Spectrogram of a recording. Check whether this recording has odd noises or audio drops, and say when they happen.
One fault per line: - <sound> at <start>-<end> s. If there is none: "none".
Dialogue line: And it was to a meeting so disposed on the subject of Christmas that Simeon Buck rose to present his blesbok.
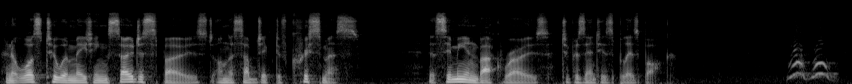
- bark at 7.9-8.4 s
